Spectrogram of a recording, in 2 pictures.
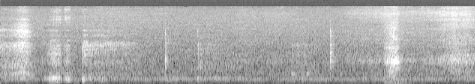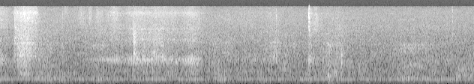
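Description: Faint handling noise from a pump shotgun and its cardboard box being moved about, with scattered light clicks and knocks; the loudest knock comes about five seconds in. A steady low hum runs underneath.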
